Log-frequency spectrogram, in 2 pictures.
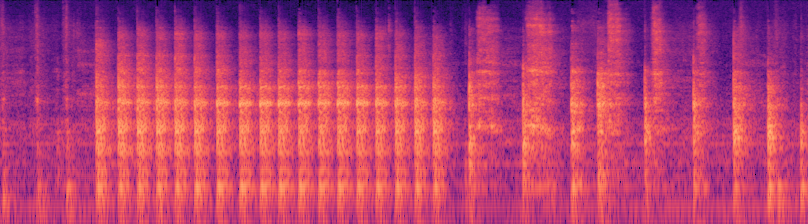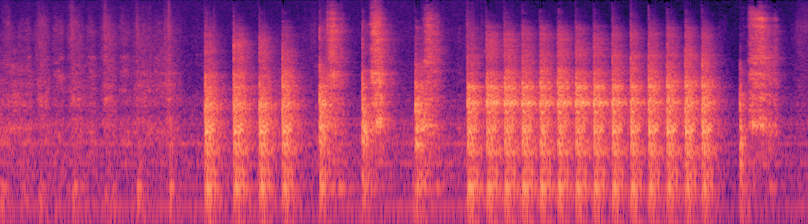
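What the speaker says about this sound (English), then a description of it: "I'm going to chop this up. Okay? And I'm just going to give this a kind of a rough chop" A knife chops rapidly and roughly through a small head on a wooden cutting board, loud close thuds in quick steady runs with brief pauses between bursts, no voices.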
